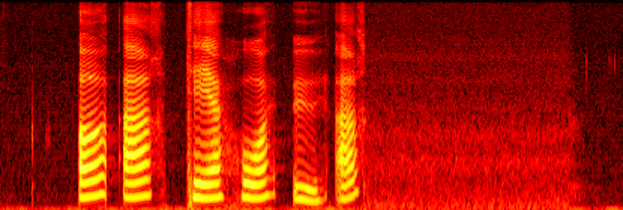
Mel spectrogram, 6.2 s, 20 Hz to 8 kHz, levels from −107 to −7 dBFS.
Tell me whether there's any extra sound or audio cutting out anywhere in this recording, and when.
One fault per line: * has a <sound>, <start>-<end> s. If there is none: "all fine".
all fine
